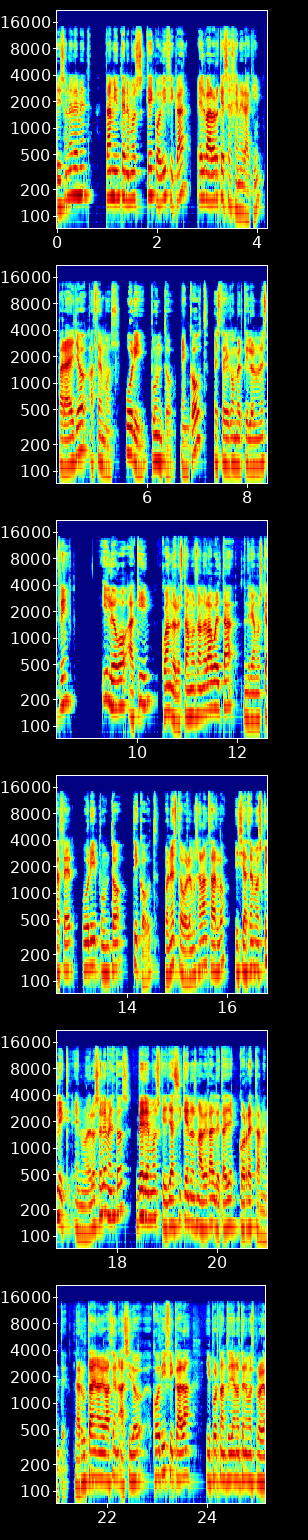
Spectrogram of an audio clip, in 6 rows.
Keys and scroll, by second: 8.8 Return, 14.0 Return, 15.3 ctrl+r.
